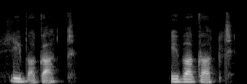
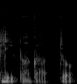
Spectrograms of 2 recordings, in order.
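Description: First: Said in the usual way. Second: Tonlos, kaum hörbar geflüstert; „Lieber Gott“ nur gehaucht, stimmlos. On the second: Shown as a demonstration. (verächtlich geflüstertes „Lieber Gott“) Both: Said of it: "Aber ich sage nicht".

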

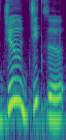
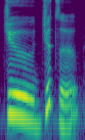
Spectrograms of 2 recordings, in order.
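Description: First: "jiu-jitsu" said slowly as "joo-jitsu"; "jitsu" pronunciation. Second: "jiu-jitsu" said slowly as "joo-JUT-soo"; "jutsu" pronunciation. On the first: Contrasting two Japanese words, "jiu-jitsu" with "jit" for fulfillment. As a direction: clearly give "jiu-jitsu" a "jit" ending. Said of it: "jiu-jitsu in Japanese". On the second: Correcting co-host on the martial art, "jiu-jitsu" as joo-jutsu. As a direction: stretch "jiu-jitsu", with a clear "jutsu" ending. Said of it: "is the martial arts". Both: Shown as a demonstration.

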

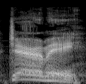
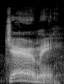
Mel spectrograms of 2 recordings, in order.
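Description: First: High, drawn-out bellow; very high shouted name. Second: Raised, higher call; mild shout, falling; calling sharply. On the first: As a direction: bellow the name right in his face. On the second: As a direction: call the name to get his attention. Eric calls to dazed man. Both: A narrator's reading.

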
